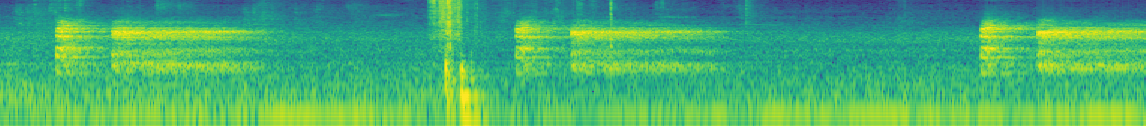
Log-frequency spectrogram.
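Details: Tokay gecko giving three two-part calls, each a short sharp note followed by a longer, harmonically rich, nasal syllable, spaced about two seconds apart, with a brief click between the first and second call and a low steady hum beneath.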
